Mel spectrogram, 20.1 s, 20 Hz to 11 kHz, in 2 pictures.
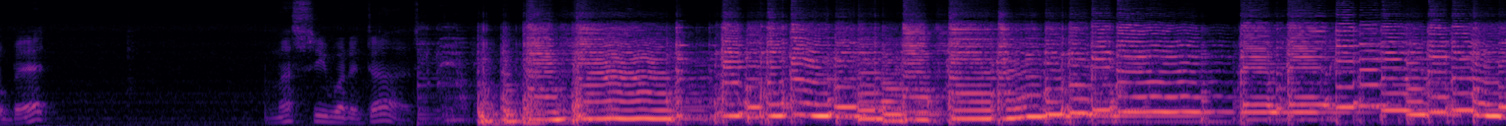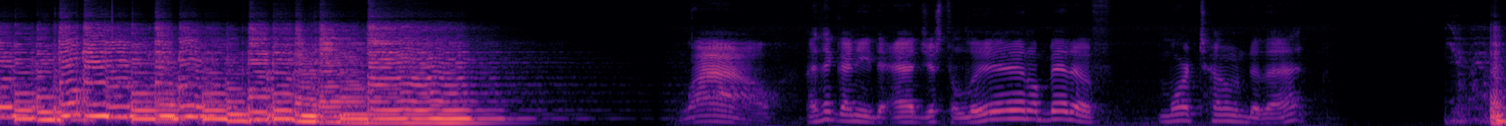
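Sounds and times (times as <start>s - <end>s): overdriven electric guitar blues lead: 2.8s - 13.6s, 19.7s - 20.0s.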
